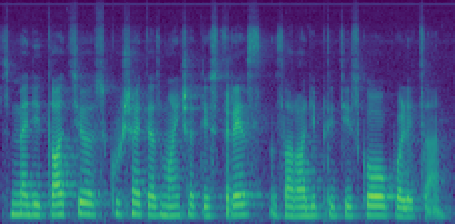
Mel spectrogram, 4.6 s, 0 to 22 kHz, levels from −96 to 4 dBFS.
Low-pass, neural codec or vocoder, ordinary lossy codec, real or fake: none; none; none; real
